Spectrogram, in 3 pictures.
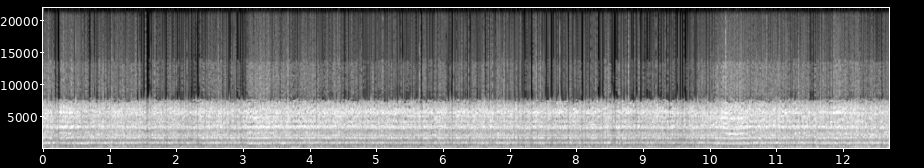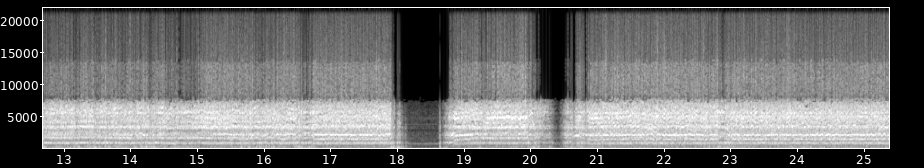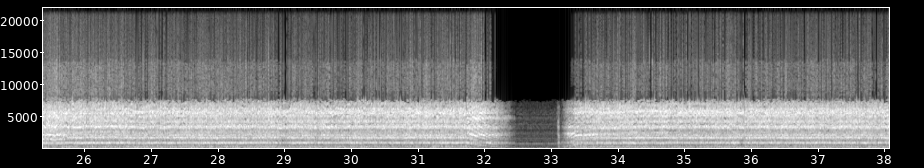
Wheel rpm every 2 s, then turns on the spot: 230, 230, 230, 230, 230, 230, 220, 220, 210, 110, 140, 210, 220, 230, 230, 230, 60, 220, 230.
none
